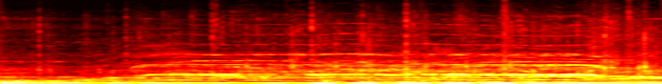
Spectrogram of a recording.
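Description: A live rock band holding its final chord, with a steady high guitar tone ringing over a held bass note, while the crowd cheers and whoops.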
